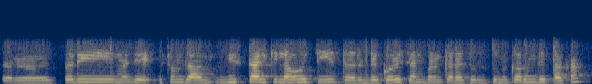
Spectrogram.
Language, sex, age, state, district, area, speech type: Marathi, female, 18-30, Maharashtra, Hingoli, urban, conversation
